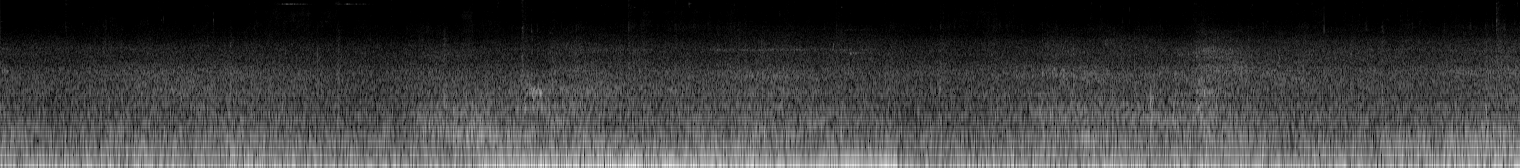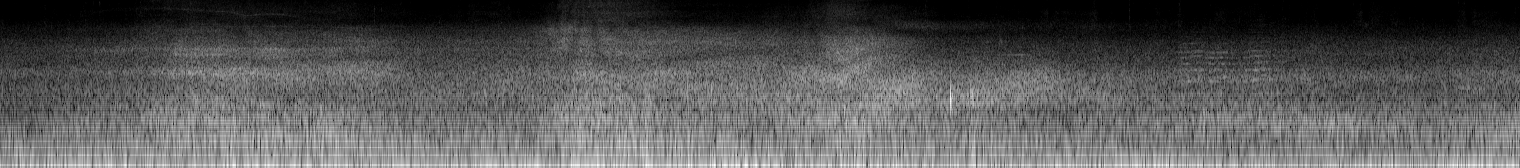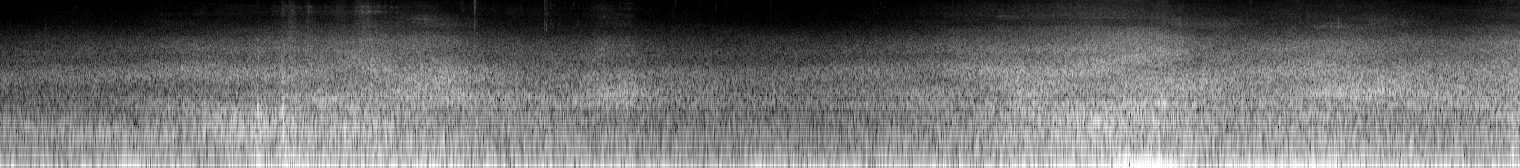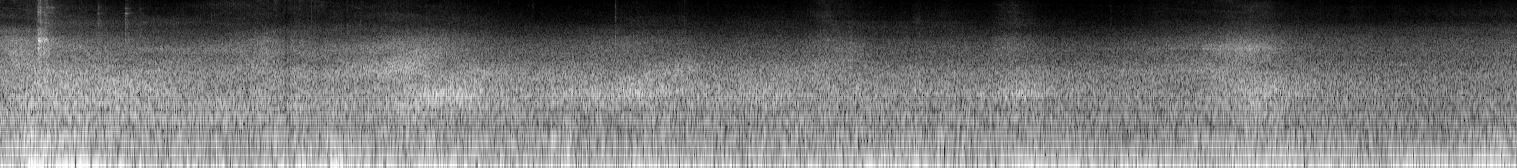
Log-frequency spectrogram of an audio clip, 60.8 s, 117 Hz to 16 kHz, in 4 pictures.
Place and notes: Ascolto il tuo cuore, città. I listen to your heart, city. Several chapters **SCROLL DOWN FOR ALL RECORDINGS** - Round Noon bells on September 8th, Tuesday in the time of COVID19 Soundwalk
"Round Noon bells on September 8th, Tuesday in the time of COVID19" Soundwalk
Chapter CXXX of Ascolto il tuo cuore, città. I listen to your heart, city
Tuesday, September 8st, 2020, San Salvario district Turin, walking to Corso Vittorio Emanuele II and back, five months and twenty-nine days after the first soundwalk (March 10th) during the night of closure by the law of all the public places due to the epidemic of COVID19.
Start at 11:51 a.m. end at 00:17 p.m. duration of recording 25’46”
The entire path is associated with a synchronized GPS track recorded in the (kmz, kml, gpx) files downloadable here:
Piemonte, Italia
